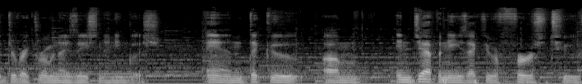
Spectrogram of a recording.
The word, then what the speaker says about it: Deku: um deku uh yeah i've i've pronounced like dq for some reason all the time i've always heard that i i know this one is supposed to be deku though um the japanese name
